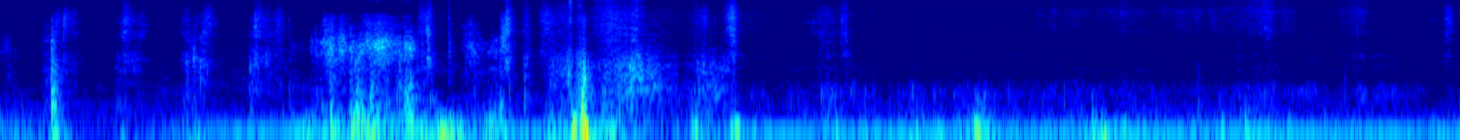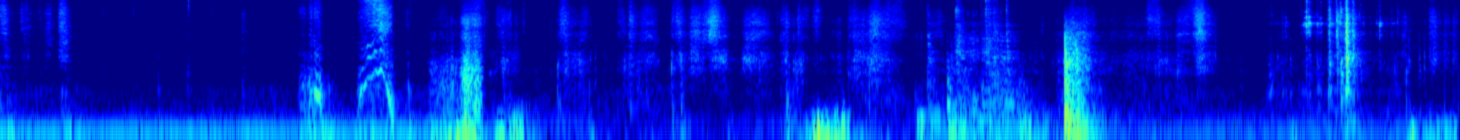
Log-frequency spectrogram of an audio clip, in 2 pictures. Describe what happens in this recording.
I went to the wardrobe, took a sweatshirt, zipped it up, closed the wardrobe, locked the door with my keys/keychain.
